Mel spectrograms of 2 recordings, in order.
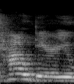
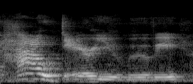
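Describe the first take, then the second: First: Said in the usual way. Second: Smiling, mock-offended scolding; playful fake indignation; mock outrage. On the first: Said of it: "with a smile on my face". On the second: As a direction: scold the movie with a grin. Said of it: "how dare you with a smile on my face".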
